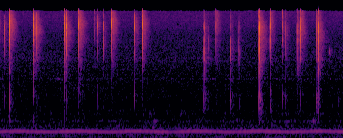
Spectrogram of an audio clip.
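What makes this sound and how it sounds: Long natural fingernails of both hands tap the glass back of a black smartphone in a dark red case. About twenty sharp, bright clicks land in irregular bursts, each dying away almost instantly, over a faint steady low hum.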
